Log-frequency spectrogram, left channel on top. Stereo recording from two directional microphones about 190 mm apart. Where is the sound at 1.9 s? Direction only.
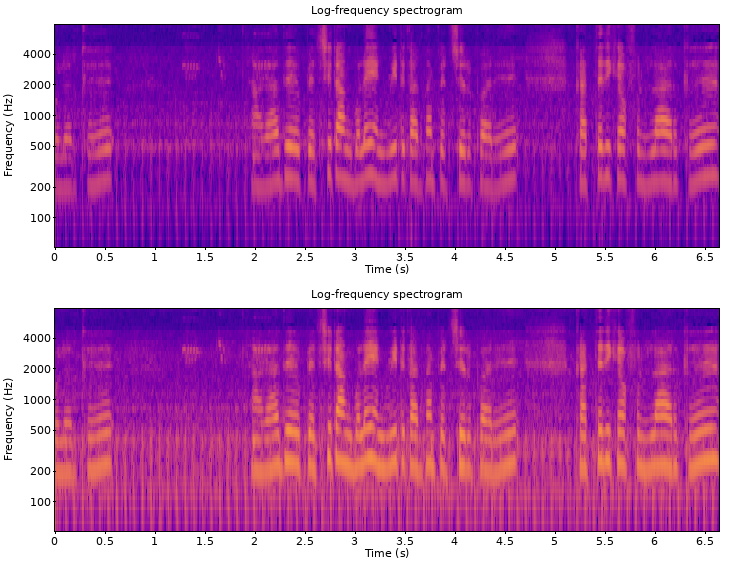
5° left (ahead or behind).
